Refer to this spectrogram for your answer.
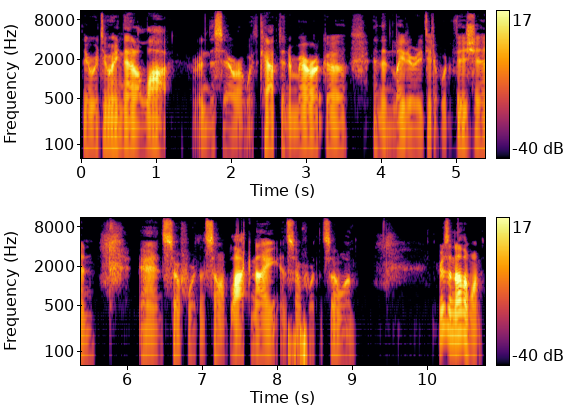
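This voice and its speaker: A man's voice: on the low side, normal speed, bright, forceful tone, clean tone, no room sound, low-quality recording. A man hosting a casual show-and-tell video about comic books, rambling, with lots of fillers and restarts. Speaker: comic book collector and channel host.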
